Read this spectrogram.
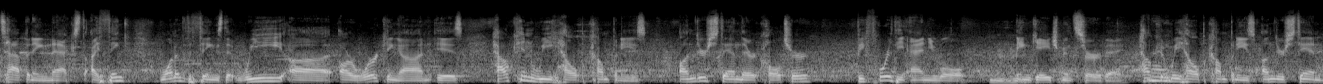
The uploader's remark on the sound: LIVE from Las Vegas, at #HRTechConf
